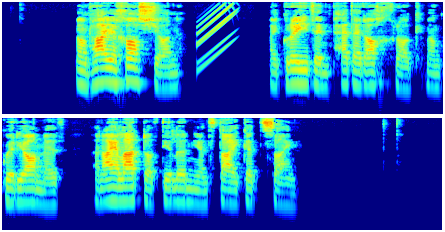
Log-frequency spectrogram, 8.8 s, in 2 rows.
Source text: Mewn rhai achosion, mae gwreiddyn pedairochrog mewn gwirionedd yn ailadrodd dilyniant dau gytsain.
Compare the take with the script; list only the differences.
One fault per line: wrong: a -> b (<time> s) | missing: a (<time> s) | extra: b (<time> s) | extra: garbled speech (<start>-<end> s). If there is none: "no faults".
no faults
